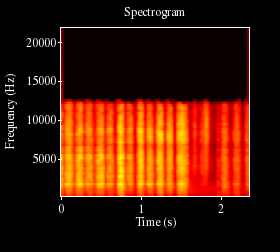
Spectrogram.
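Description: Sandpaper rubbed by hand over a stormtrooper costume piece, with many quick, even back-and-forth strokes in a steady rhythm, a loud, gritty rasp with no voices.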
